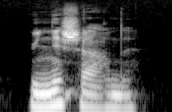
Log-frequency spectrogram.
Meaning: splinter (from wood)
- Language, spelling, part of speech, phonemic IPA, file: French, écharde, noun, /e.ʃaʁd/, Fr-écharde.ogg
